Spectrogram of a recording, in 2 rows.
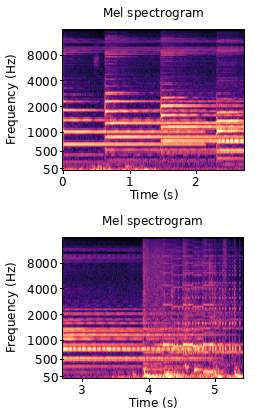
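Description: A school bell chime from the Mega Man Battle Network 2 video game: a sequence of bright, ringing synthesized bell tones stepping through a short melody, then a busier game-music passage taking over near the end, with no talk.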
